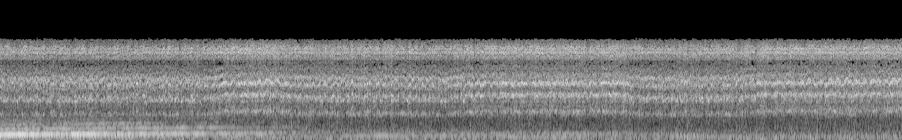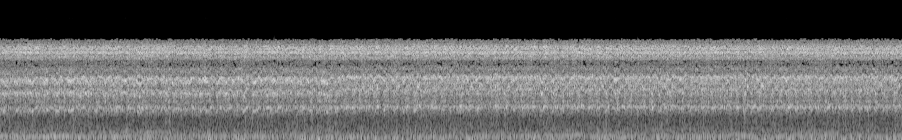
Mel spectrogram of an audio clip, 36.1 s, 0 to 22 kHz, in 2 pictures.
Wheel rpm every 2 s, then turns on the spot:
160, 160, 180, 180, 170, 190, 180, 170, 200, 210, 220, 220, 220, 240, 230, 230, 230, 230.
none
